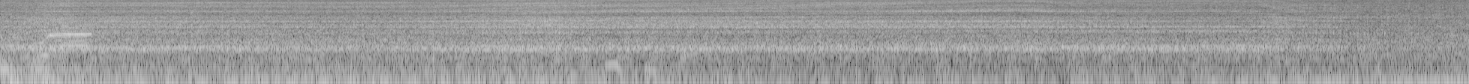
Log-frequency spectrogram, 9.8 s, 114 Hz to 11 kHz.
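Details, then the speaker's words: 1966 Ford Galaxie 7-litre V8 idling rough with loud hissy puffing from a big exhaust leak at the rear; the smog air pump also sounds close to failing; owner suspects a voltage issue, flickering light, and an intake vacuum leak too. "definitely has a nice big exhaust leak back here and the smog pump sounds like it's about to it's gonna break"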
